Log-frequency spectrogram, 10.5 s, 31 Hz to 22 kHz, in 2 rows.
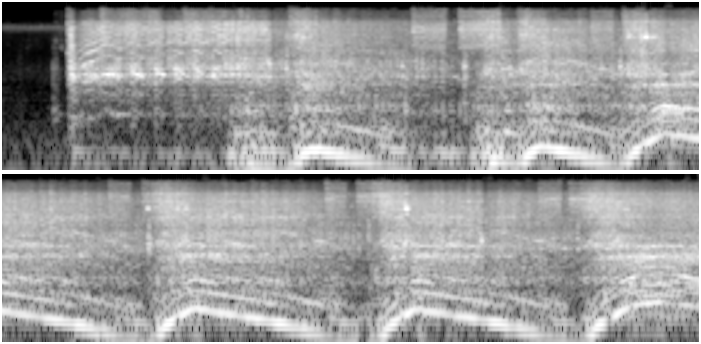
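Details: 1988 Jeep Comanche Chief that sat 10 years, being bottle-fed fuel: slow cranking with surges that catch briefly and die about every two seconds.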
